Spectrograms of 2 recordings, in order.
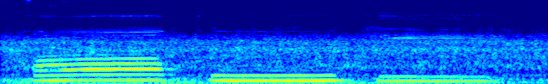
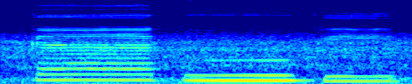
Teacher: قاف زبر الف قا, قاف پیش واو قو, قاف زیر یا قی, قا قو کی. اب یہ دو نقطوں والا جو قاف ہے یہ موٹا پڑھا جائے گا, جو کش والا قاف ہے یہ باریک پڑھا جائے گا. کیف زبر الف کی, کیف پیش واو کو, کیف زیر یا کی, کی کو کی.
